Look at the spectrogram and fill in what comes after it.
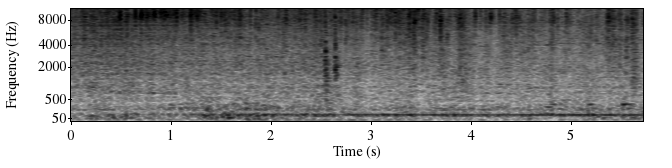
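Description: Hotteok frying in oil on a street-stall griddle: a steady sizzle with a few faint ticks, over a steady low hum.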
